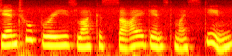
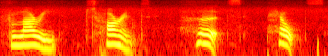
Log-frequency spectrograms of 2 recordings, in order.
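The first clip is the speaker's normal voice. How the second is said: ordinary delivery, nothing marked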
